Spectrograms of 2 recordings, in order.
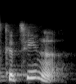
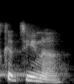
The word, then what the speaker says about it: Katina: It's Katina. No R, but it's okay. Everyone does that. It is Katina.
